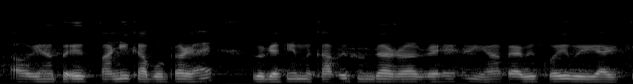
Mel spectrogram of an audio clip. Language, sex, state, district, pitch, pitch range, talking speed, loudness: Hindi, male, Bihar, Supaul, 125 Hz, 125-130 Hz, 220 wpm, -39 LUFS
